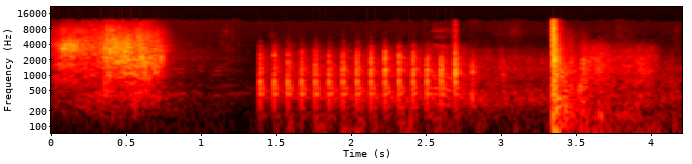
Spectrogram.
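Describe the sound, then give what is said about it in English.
Machine gun fire during a military assault exercise: a rapid, evenly spaced string of sharp shots rattles out, then a single louder blast follows. A voice is heard briefly before the firing. “As you can see along the berm there, support by fire position is in place. So they have their machine guns.”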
